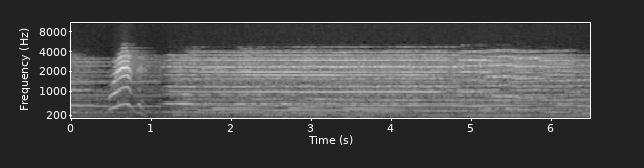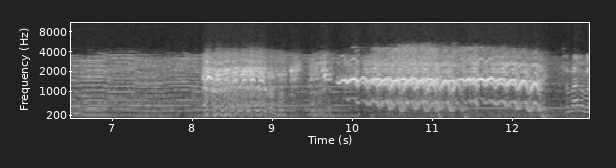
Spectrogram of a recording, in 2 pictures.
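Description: A horse whinnies loudly near the start, a rising and falling neigh, followed by a long sustained musical tone and then a dense, busy stretch of sound toward the end. No one speaks.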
